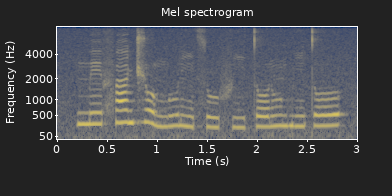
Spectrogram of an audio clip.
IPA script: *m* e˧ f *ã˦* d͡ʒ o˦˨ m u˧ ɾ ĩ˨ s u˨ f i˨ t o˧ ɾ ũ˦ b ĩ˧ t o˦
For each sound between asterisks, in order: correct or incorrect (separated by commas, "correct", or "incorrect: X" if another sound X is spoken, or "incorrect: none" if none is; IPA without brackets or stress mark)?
correct, correct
